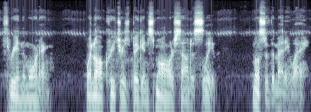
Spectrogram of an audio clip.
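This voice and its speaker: A man playing a gruff, sardonic veteran soldier in an audio drama, with a gravelly voice and terse, dry delivery. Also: very deep voice, animated, brisk, pushed and bright, slight background noise, full character voice.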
